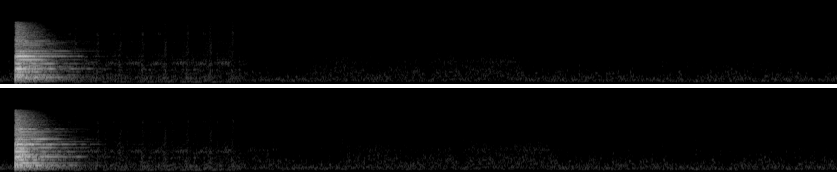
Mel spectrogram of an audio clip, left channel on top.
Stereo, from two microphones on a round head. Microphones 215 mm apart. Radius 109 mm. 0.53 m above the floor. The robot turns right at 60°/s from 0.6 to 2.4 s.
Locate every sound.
0.1 s a snare drum: 20° right (ahead or behind), 0.6 m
